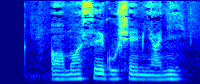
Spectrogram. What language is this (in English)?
Persian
